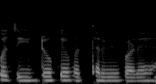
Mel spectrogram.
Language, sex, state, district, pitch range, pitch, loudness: Hindi, female, Bihar, Bhagalpur, 170-190 Hz, 175 Hz, -38 LUFS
